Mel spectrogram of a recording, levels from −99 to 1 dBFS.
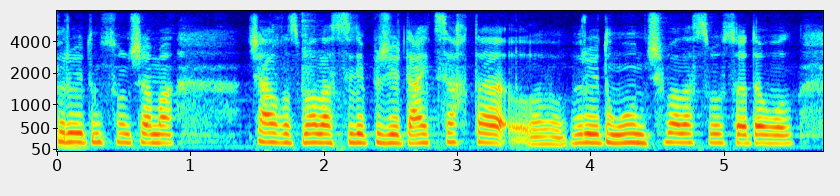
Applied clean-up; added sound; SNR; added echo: none; none; none; none.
